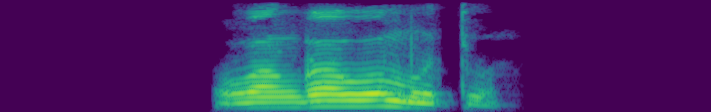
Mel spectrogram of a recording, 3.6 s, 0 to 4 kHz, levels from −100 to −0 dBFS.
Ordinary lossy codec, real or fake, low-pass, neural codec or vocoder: AAC, 24 kbps; real; 3.6 kHz; none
